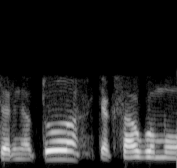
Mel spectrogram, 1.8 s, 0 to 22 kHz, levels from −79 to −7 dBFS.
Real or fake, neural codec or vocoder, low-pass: real; none; 3.6 kHz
